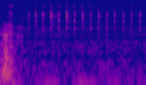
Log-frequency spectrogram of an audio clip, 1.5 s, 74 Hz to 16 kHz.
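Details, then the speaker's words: Samsung Galaxy S20 FE shaken with camera off: quick light ticking rattle, about fifteen clicks a second, from the unpowered camera stabilizer; normal. "Once you turn on the camera the stabilizer of for the camera has some electric magnet that stabilizes the image so now with the camera off"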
